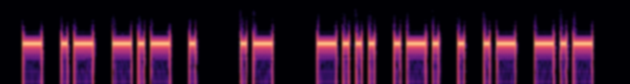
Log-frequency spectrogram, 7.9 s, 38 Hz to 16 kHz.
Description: Morse code, heard as a keyed tone, about 15 wpm, 700 Hz. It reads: TAKE A BREAK
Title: Sets of 5 Words Encore 15wpm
